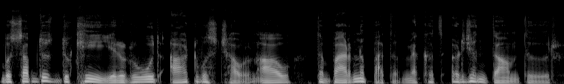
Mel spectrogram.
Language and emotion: Kashmiri, sad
